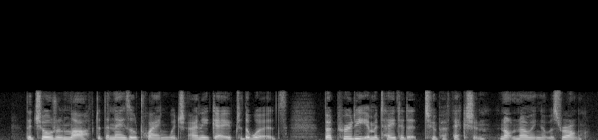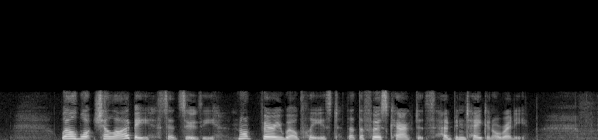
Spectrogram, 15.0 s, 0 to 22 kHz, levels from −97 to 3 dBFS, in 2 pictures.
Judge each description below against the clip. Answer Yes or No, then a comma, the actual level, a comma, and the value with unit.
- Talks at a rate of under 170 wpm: No, average, 175 wpm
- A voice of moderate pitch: No, high, 245 Hz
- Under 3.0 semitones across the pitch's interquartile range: No, average, 3.3 semitones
